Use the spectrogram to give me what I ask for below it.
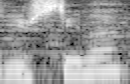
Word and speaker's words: Justina: Luke, Hisui, Luke, Justina, who I recently learned it's pronounced Justina, so add that to the list of characters that I say wrong, Luke, William, Lucas, Barbara, Lucas Lewandowski, and Tia.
